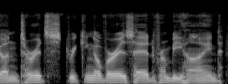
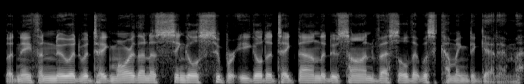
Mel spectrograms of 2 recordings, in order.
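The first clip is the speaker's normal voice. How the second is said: ordinary delivery, nothing marked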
